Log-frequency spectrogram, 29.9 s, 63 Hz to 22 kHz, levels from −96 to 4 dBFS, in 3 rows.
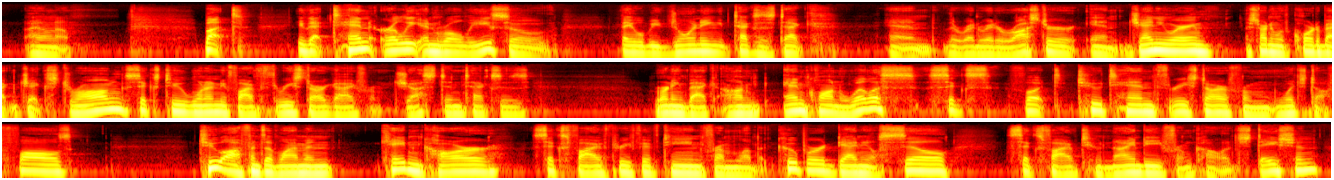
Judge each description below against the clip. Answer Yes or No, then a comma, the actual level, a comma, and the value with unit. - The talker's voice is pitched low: Yes, low, 125 Hz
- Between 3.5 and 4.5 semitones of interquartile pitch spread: No, average, 2.9 semitones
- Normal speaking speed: No, slow, 130 wpm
